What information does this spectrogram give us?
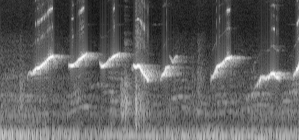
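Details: White-rumped shama song for luring shamas into singing: a string of clear, rising whistles repeated about every quarter second at a high pitch, each ending in a short flick.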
